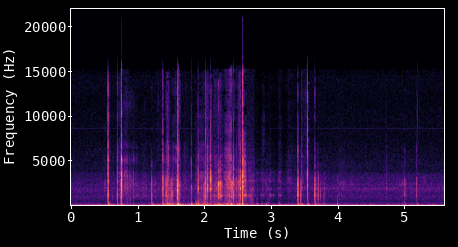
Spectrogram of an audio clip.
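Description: Lightsaber blades striking each other in a duel: a quick run of sharp clacks for a couple of seconds, then a few more strikes about three and a half seconds in.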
